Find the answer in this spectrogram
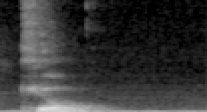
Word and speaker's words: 교: In Chinese, we write that the first word, I don't know in Chinese pronunciation, but in Korean it's pronounced kyo.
